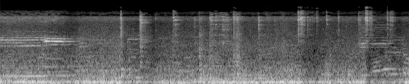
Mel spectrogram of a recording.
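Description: Busy street ambience: a constant low rumble of traffic and a crowd's chatter, with a brief horn toot right at the start and scattered clinks.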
